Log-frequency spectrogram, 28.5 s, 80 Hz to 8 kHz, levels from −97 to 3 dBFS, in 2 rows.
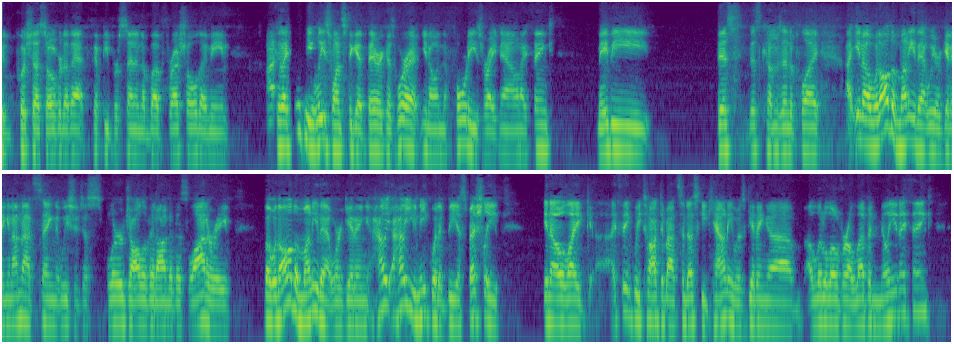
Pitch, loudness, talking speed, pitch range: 130 Hz, -18 LUFS, 215 wpm, 120-140 Hz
